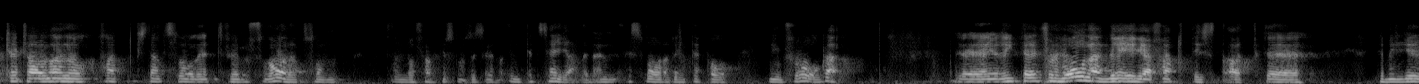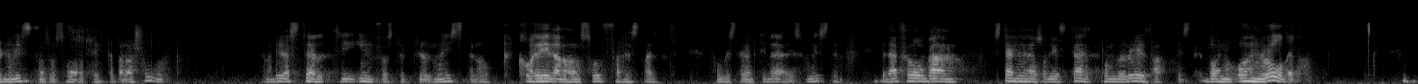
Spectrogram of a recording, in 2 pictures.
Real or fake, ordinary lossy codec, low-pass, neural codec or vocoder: fake; none; 7.2 kHz; codec, 16 kHz, 1 kbps, FreqCodec, smaller model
